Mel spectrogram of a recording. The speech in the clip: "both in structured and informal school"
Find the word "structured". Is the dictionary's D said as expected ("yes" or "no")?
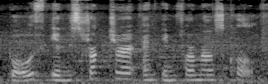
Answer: no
